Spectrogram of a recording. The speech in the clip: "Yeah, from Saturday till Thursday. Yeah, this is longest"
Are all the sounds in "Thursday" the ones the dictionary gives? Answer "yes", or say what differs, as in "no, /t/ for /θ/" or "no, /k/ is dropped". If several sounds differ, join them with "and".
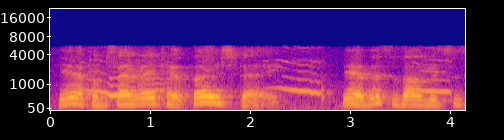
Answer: yes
